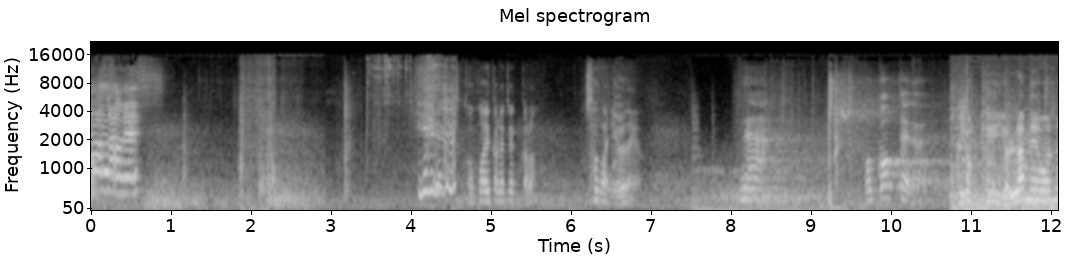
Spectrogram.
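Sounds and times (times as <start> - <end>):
light metallic jingling: 3.4 - 4.6
woman speaking: 9.7 - 10.6.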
